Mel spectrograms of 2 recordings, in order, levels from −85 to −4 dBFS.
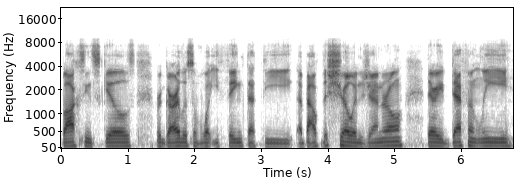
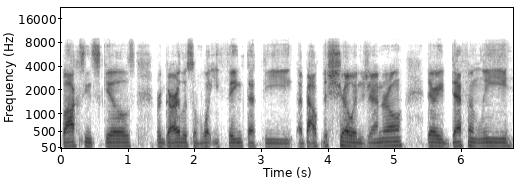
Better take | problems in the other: first | garbled, watery; badly; nothing above 7.5 kHz; slightly in the first

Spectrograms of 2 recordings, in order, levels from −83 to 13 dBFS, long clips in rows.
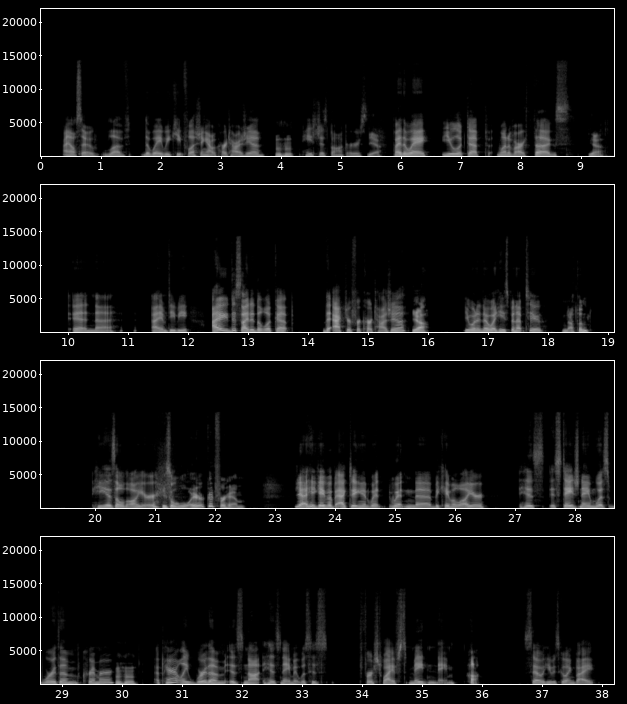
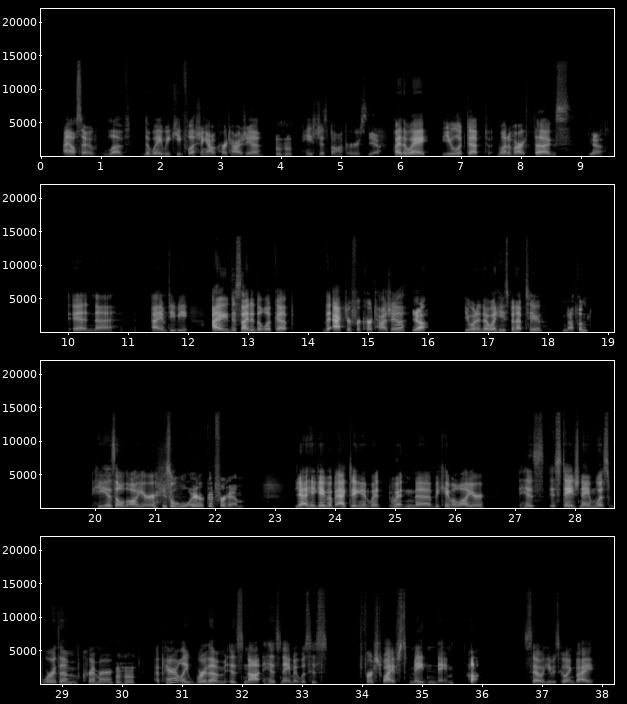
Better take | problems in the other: first | thin; very; fading below 900 Hz

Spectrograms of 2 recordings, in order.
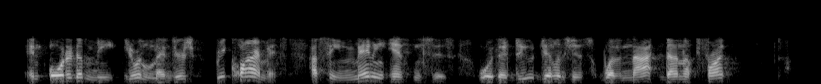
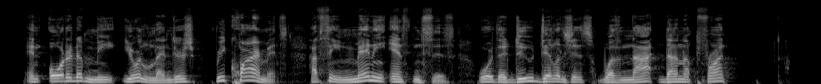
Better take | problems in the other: second | phone-call audio; poor line; nothing above 3 kHz

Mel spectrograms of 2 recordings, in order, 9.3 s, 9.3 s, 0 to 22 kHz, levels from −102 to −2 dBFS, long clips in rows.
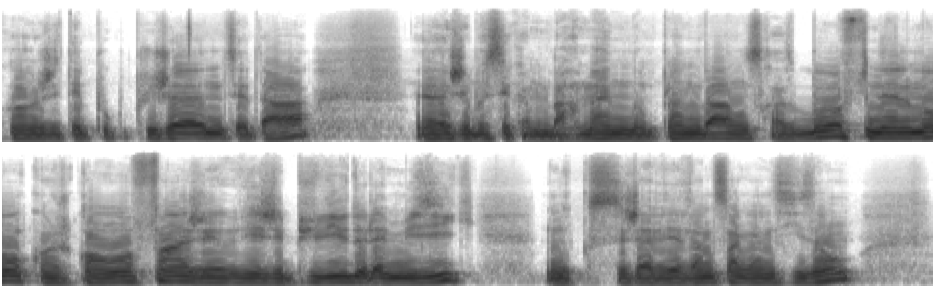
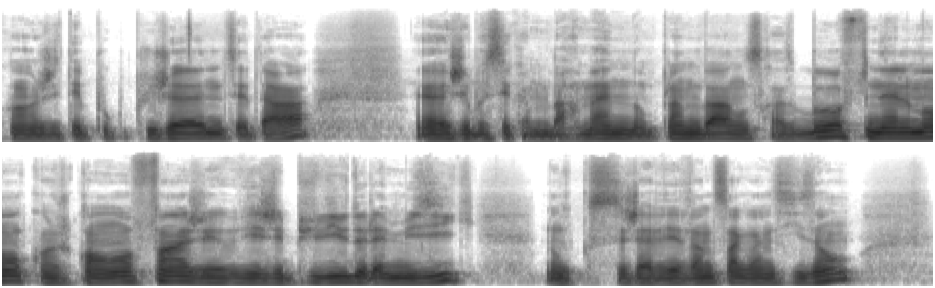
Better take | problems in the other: second | distortion; slight; 10 dB below the speech

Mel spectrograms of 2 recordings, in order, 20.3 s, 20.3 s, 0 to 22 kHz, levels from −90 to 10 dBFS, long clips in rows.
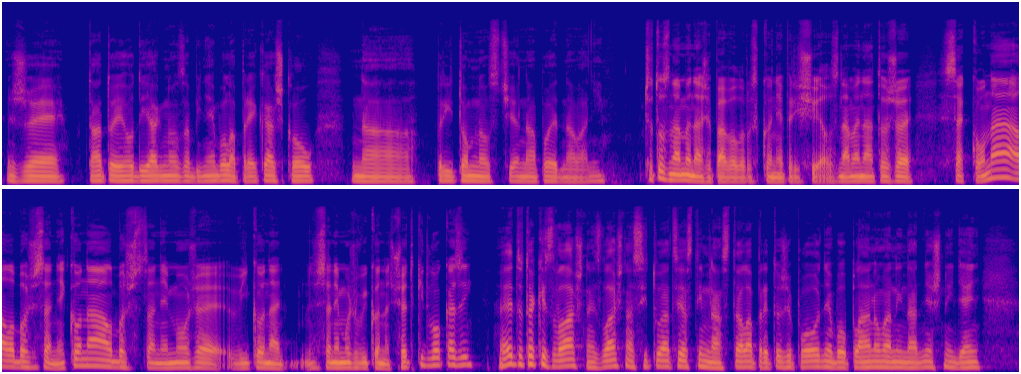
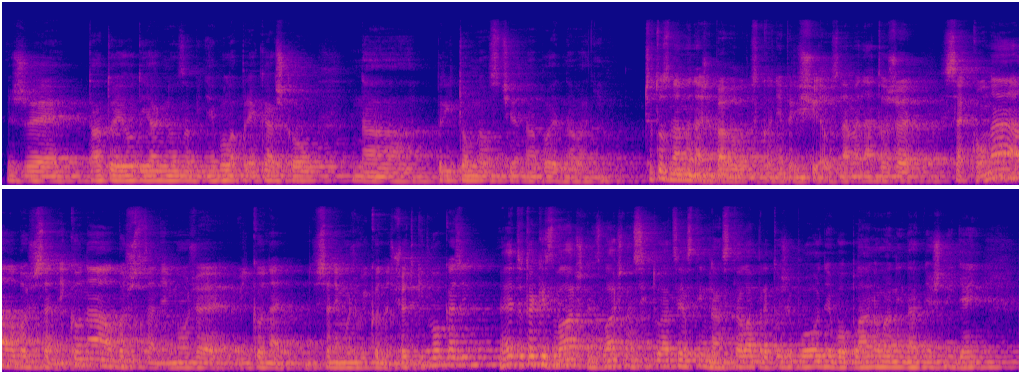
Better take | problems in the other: first | room echo; slight; dies away in 1.3 s // off-mic speech; somewhat distant

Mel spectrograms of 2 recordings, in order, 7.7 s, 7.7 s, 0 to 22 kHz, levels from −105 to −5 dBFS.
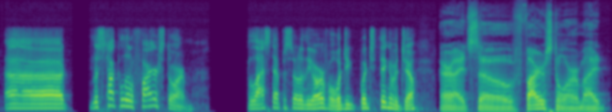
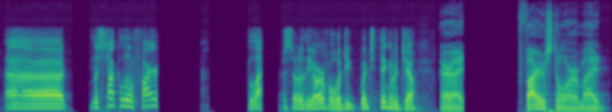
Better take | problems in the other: first | audio cutting out; at 2 s for 0.5 s, at 3.5 s and at 6 s for 0.5 s

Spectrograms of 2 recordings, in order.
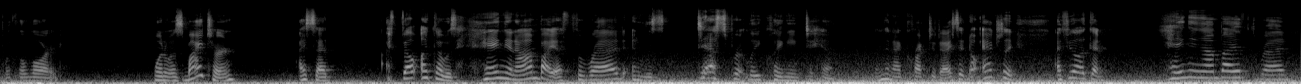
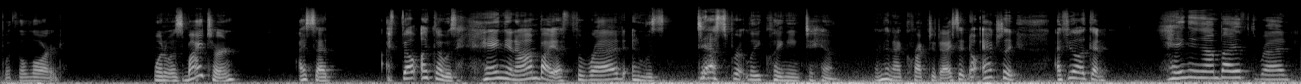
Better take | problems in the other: second | low rumble; loud; throughout; 10 dB below the speech; faint in the second

